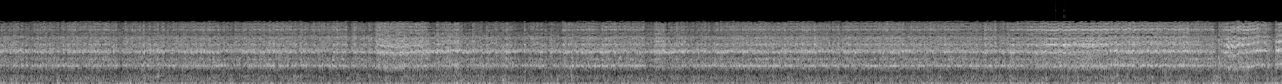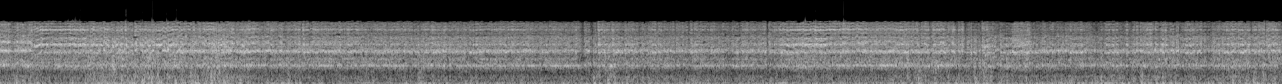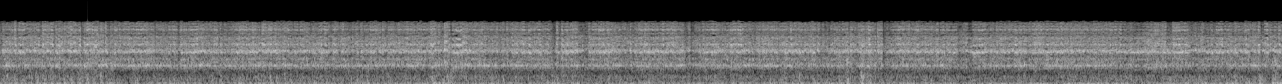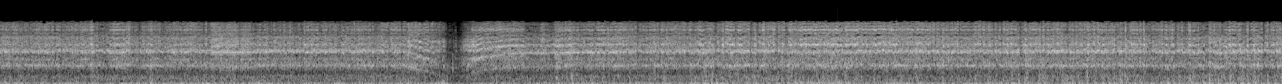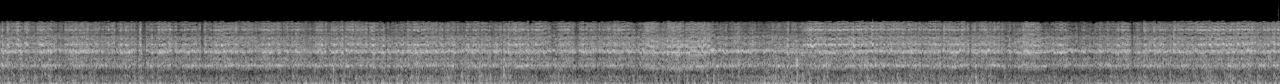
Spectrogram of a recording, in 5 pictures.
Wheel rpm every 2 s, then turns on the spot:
230, 230, 230, 230, 230, 220, 230, 220, 230, 230, 230, 230, 230, 240, 230, 230, 230, 230, 230, 230, 230, 170, 220, 230, 230, 230, 230, 230, 230, 230, 230, 230.
none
